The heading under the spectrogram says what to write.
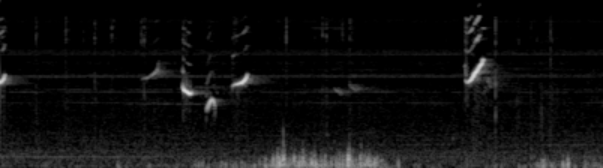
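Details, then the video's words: Black-capped bulbul lure for attracting wild birds in Sumatran forest: a series of short whistles, some rising and some falling, clustered early, low rustling in the middle, then one loud rising sweep. "suara asli pikat cucak ranting anti jong yang liar pasti dijamin langsung datang"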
